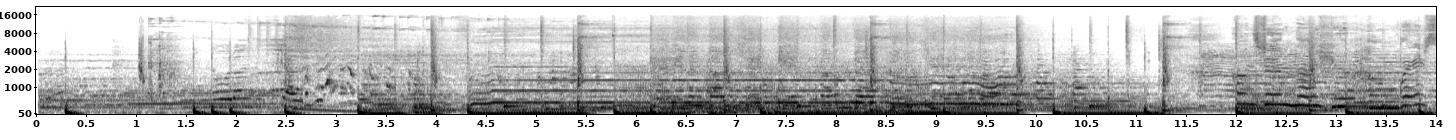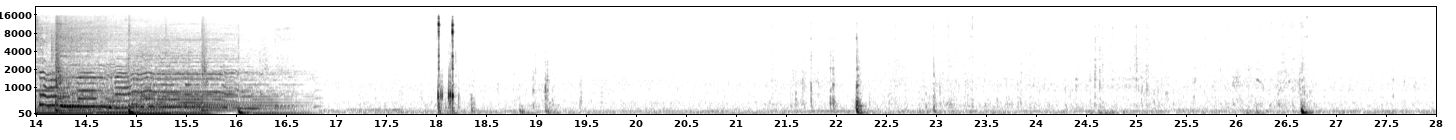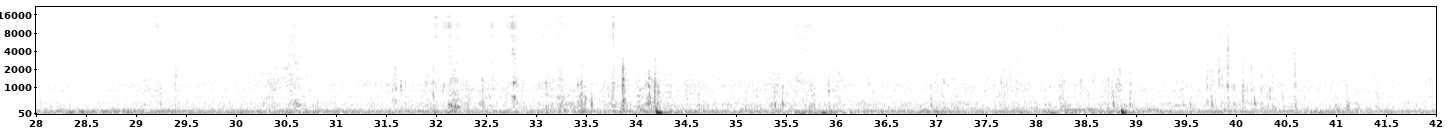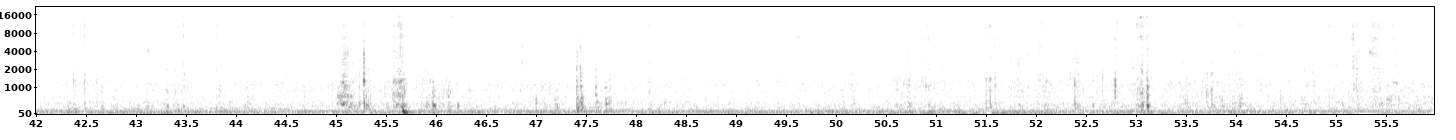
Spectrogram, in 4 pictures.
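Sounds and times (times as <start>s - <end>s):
paper sheets handled: 20.9s - 48.6s, 49.4s - 55.9s.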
